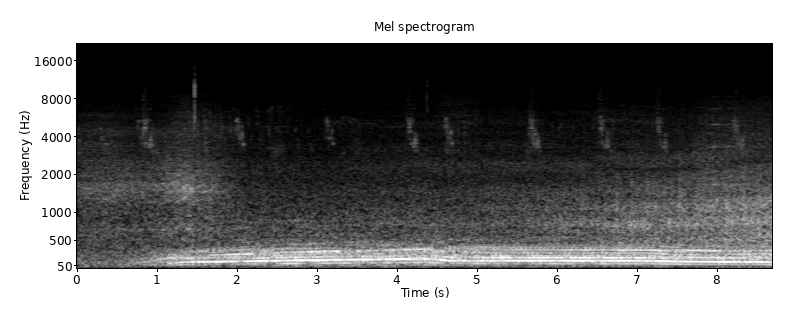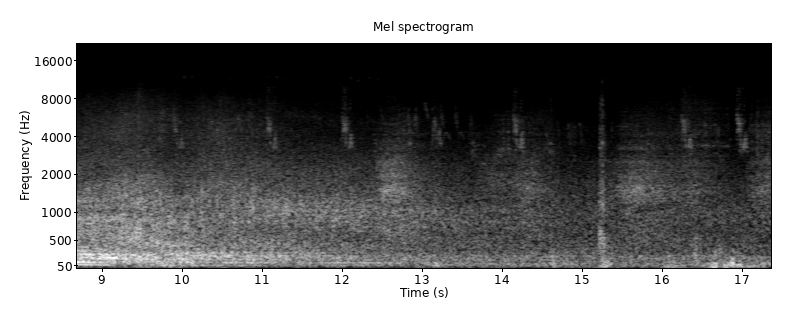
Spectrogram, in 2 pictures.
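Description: A motor vehicle's engine runs with a steady low hum, loud from about a second in, then fades away around halfway through into a hiss like tyres on the road. Small birds give short high chirps throughout.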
